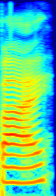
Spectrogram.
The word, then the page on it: buy: American English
